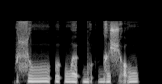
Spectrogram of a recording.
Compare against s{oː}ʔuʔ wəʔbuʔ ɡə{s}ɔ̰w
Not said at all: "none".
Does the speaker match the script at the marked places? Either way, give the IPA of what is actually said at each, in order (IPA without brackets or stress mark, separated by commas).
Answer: uː, ʃ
